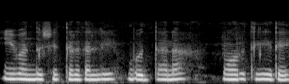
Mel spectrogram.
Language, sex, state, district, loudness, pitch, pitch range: Kannada, female, Karnataka, Bidar, -13 LUFS, 235 Hz, 225-245 Hz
